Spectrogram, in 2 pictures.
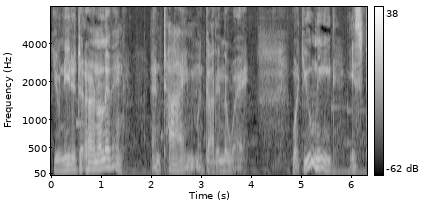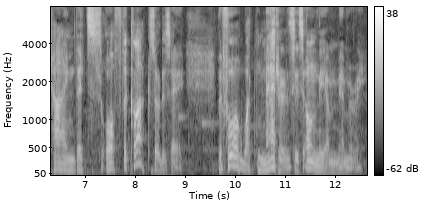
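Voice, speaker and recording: An actor playing an eccentric older inventor in an audio drama, speaking in a formal, measured, philosophical and persuasive way. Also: male voice, sits low, sing-song, faint music behind, heavily acted. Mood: courteous, intriguing. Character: eccentric old inventor, courteous, cryptic, philosophical stranger.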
